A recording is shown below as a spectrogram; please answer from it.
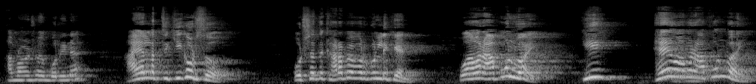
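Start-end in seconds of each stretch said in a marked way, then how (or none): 1.2-5.3 high, loud furious scolding of a friend; angry scolding. Acted. Angry sibling scolding a friend who mistreated his brother. 5.8-7.4 high, loud outraged retort; indignant outrage. Acted. Outraged sibling insisting to a friend it's his own brother.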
